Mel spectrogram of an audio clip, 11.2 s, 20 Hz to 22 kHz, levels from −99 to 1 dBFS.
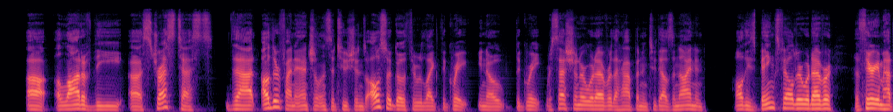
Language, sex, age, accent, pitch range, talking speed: English, male, 30-49, American, 125-165 Hz, 205 wpm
